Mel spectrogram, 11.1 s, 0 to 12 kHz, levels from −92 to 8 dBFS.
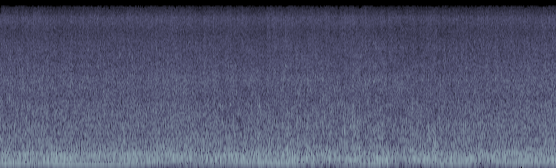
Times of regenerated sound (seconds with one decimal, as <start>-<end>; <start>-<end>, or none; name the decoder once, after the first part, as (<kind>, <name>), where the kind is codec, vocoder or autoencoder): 0.0-0.7 (codec, HILCodec); 4.4-8.9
